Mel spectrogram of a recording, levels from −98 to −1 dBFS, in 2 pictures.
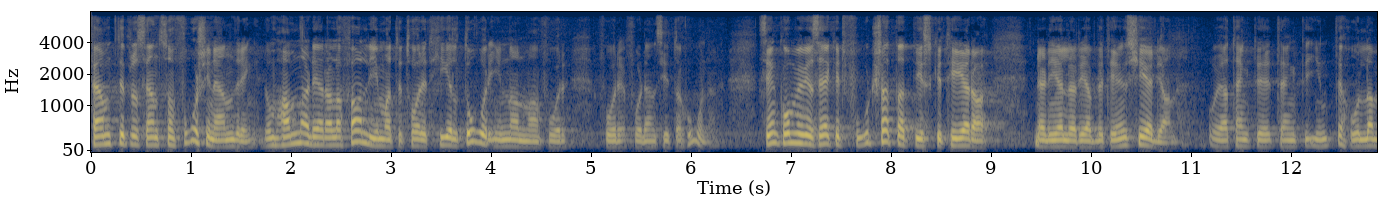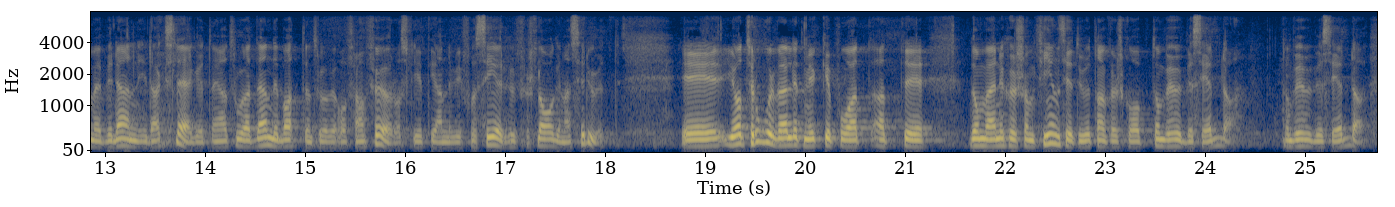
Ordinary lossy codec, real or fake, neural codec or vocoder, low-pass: none; real; none; 7.2 kHz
